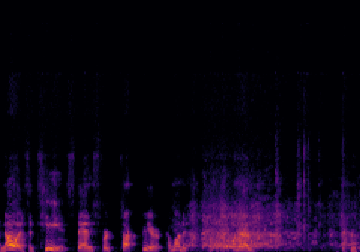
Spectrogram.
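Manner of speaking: mock welcoming greeter. Mock church greeter explaining cross.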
